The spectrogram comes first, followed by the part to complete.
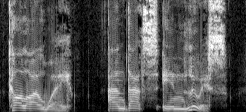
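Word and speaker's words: Carlisle: You don't pronounce the S. Carlile Way and that's in Lewis.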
